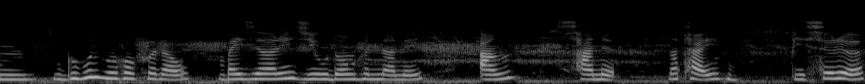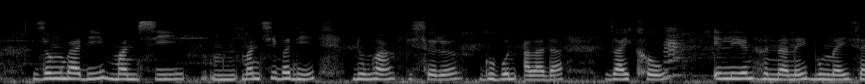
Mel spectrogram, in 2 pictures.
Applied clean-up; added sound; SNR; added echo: none; none; none; none.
